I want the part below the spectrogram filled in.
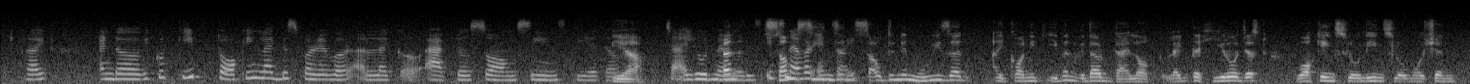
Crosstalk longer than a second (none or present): present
